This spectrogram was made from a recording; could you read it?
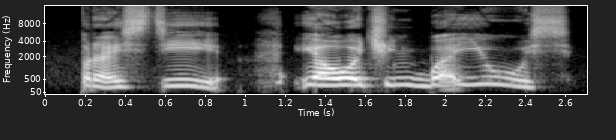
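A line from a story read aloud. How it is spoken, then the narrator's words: Tearful whisper. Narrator (Russian): шептала она мне сквозь слезы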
